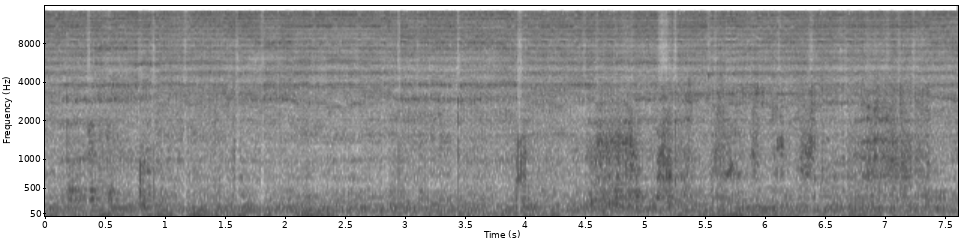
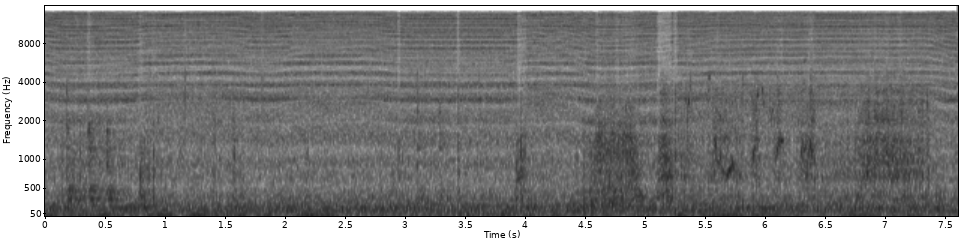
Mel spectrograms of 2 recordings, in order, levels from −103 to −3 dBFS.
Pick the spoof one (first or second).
first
